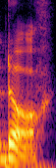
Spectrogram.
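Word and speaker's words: DAW: Now look at a D.A.W (pronounced as door without the "r").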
